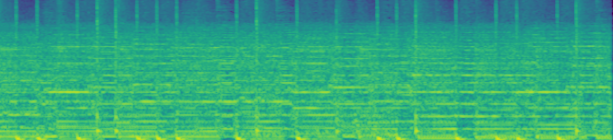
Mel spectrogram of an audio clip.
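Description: Distorted Ibanez electric guitar tuned to D standard, playing a metalcore part over a drum and bass track, with a steady run of drum hits several times a second.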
